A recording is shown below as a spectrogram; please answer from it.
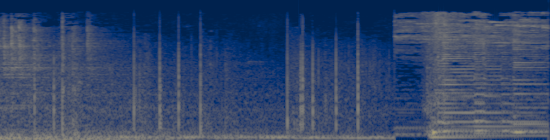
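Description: Logo-intro sound effect: a low rumble fading away under scattered crackling clicks, then about three seconds in a short plucked-string music sting begins.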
